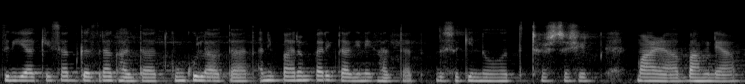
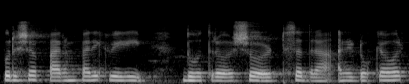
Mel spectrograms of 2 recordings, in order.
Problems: none marked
